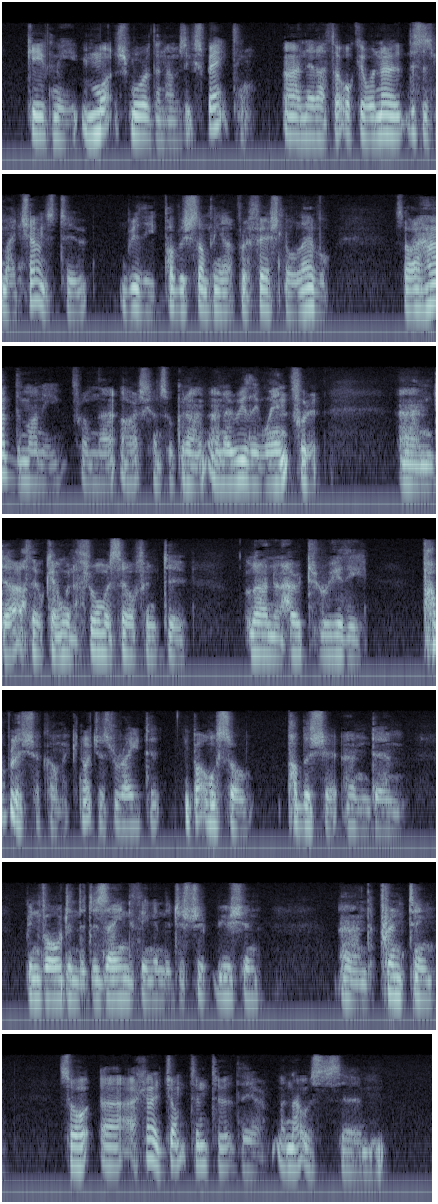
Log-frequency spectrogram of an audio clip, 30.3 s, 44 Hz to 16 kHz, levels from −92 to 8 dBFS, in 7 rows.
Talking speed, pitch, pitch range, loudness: 190 wpm, 130 Hz, 120-145 Hz, -22 LUFS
